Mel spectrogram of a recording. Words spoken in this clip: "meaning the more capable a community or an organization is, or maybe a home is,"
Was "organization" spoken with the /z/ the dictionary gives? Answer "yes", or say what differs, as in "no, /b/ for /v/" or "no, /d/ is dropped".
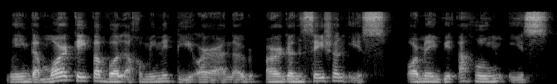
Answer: no, /s/ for /z/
